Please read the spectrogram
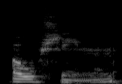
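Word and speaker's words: Oisín: And if it does have the accent, it's pronounced osheen. So the S-I-N is sheen. Usheen or osheen.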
